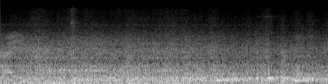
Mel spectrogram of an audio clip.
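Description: A JR 207 series commuter train running along the rails between Hanaten and Amagasaki in the Osaka area, a steady low rumble and rattle heard from inside the car, continuous and fairly loud with faint murmuring underneath.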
